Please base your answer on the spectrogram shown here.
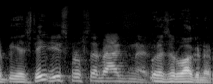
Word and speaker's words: Wagner: He is Professor Wagner. Professor Wagner, right. Wagner. Because A, in German language, is A, not right. A. Right. E is A. And German, Americans say Wag. Wagner.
